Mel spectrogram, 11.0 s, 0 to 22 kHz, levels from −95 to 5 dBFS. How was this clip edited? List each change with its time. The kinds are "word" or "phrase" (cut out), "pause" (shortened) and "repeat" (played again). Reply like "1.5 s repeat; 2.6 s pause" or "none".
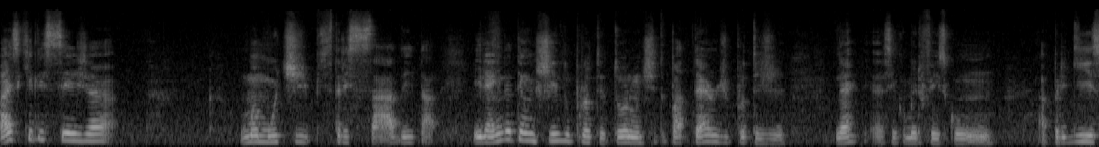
none

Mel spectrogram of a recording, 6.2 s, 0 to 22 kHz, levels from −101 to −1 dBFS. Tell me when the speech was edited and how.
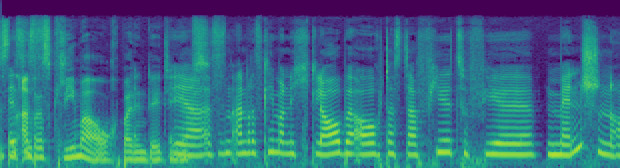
none

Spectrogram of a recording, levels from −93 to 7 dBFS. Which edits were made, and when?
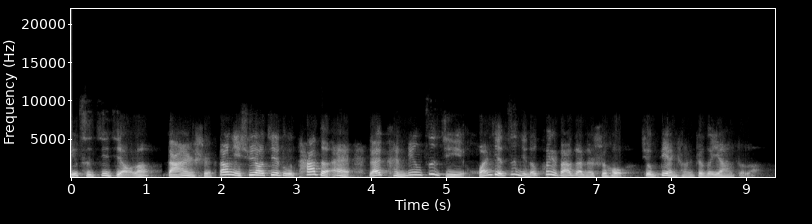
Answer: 1.2 s pause; 1.9 s pause

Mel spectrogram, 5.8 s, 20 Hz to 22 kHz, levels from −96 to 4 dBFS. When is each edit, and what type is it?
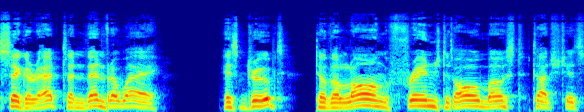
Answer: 1.1 s word; 2.4 s word; 4.5 s word

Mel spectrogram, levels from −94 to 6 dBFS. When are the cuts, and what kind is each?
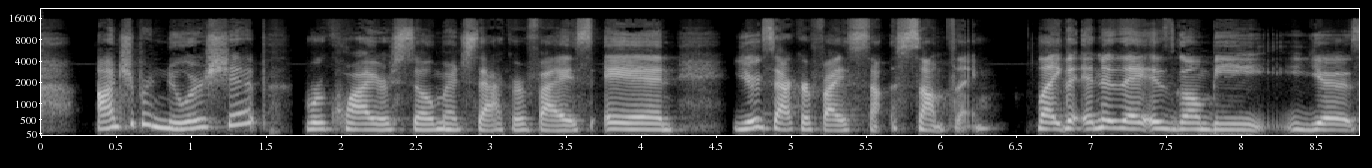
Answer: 1.7 s pause; 4.8 s word; 6.8 s word

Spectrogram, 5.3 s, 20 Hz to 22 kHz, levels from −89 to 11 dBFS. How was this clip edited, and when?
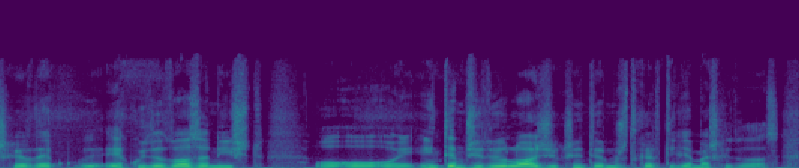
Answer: none

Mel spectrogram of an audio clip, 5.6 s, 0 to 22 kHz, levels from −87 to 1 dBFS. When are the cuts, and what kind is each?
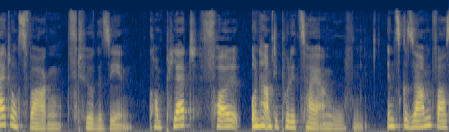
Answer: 1.0 s word; 3.0 s word; 3.4 s word

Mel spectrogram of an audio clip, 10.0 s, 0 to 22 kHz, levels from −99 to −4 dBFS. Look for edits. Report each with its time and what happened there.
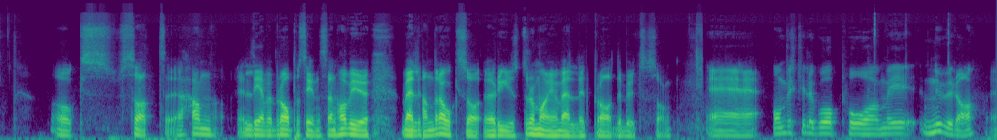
4.2 s word; 7.0 s pause

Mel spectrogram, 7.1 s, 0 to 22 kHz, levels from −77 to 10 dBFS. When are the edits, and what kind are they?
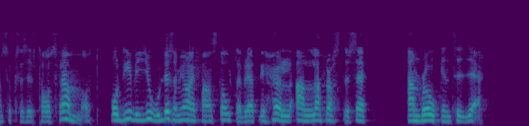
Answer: none

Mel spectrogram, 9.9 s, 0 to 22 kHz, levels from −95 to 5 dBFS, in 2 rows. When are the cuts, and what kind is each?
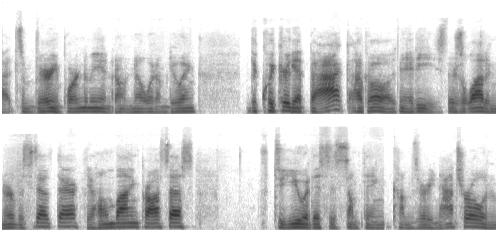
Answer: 1.1 s word; 2.4 s word; 2.9 s word; 3.6 s word; 4.0 s word; 5.3 s word; 5.8 s word; 8.0 s word; 8.8 s word

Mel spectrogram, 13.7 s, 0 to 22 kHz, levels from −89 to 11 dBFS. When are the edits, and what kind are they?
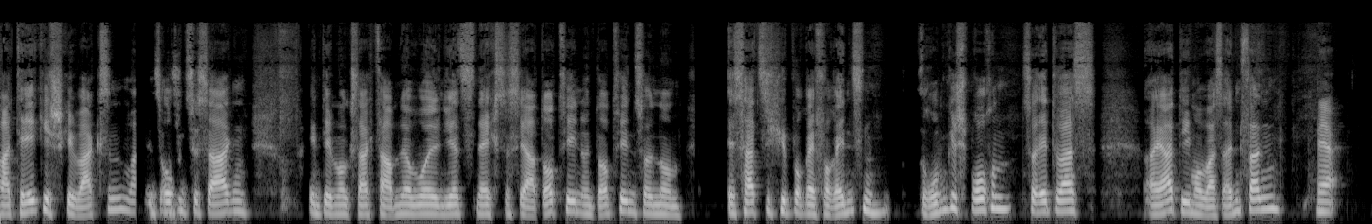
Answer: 1.3 s word; 5.9 s word; 6.9 s pause; 11.9 s phrase

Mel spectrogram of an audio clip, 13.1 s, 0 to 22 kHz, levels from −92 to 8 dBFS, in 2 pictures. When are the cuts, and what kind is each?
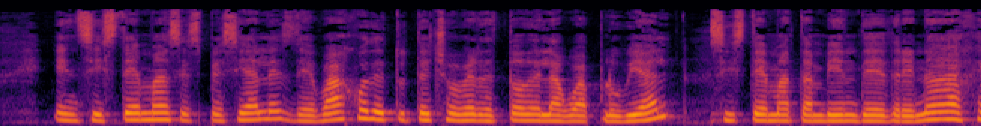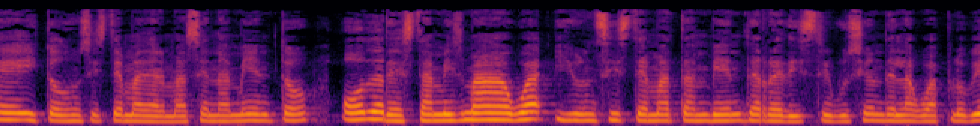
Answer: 4.7 s phrase; 8.7 s pause; 9.1 s word

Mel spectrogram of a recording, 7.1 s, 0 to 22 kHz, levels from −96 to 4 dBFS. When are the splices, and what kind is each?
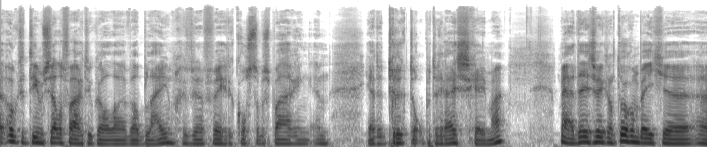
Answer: none

